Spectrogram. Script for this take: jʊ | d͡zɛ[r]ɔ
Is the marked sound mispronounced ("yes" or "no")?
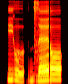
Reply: yes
